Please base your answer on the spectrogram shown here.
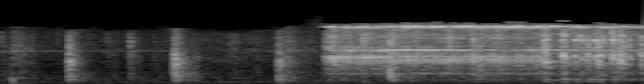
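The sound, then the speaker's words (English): A telephone bell rings steadily after a few sharp knocks. The ring is a loud, continuous trill that holds to the end. “That's the phone.”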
